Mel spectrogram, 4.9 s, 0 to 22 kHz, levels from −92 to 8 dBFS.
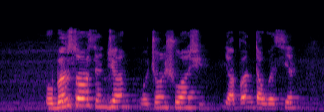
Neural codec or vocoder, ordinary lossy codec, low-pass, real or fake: none; Opus, 24 kbps; 7.2 kHz; real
